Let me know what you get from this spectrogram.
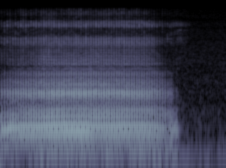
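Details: Loud snoring from a Cavalier King Charles Spaniel, a single steady buzzing, rattly rasp held for nearly two seconds, then silence.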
